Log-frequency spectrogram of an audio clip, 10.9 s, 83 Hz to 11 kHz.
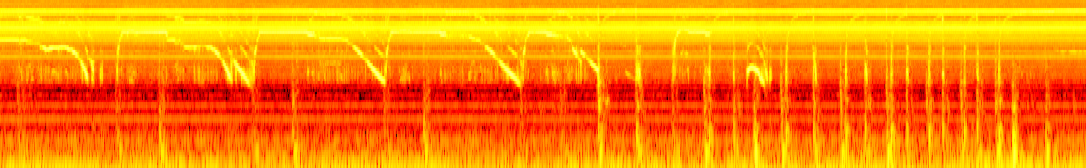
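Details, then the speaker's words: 1982 Dodge Charger 2.2 with its 1980s Alpine head unit: repeated falling electronic chirps and sweeps over a steady buzz with no music; car stereo chirping and buzzing, stereo faulty. "Play us some dubstep. Oh, it's such a good noise. I love that. So good. I don't think our 80s Alpine stereo works too good."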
